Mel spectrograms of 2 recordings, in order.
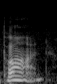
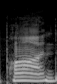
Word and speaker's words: pwned: an email that says I've been pawned so again Pond is spelled P P W in E D I always want to put an A in there P W and E D so that's a again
